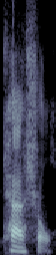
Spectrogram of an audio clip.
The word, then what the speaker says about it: Cashel: So this is one of my favorites to talk about because it's pronounced Cashel.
